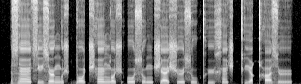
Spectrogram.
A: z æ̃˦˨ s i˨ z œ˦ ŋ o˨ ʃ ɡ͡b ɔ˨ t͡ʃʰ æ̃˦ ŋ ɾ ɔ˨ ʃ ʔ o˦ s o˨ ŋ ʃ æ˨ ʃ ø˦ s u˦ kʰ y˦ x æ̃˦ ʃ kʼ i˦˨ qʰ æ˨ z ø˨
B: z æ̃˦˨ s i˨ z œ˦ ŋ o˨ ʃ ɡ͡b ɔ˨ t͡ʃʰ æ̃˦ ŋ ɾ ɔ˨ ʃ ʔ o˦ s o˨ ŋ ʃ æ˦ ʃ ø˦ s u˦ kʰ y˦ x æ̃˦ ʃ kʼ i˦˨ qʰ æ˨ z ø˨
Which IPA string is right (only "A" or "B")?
A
